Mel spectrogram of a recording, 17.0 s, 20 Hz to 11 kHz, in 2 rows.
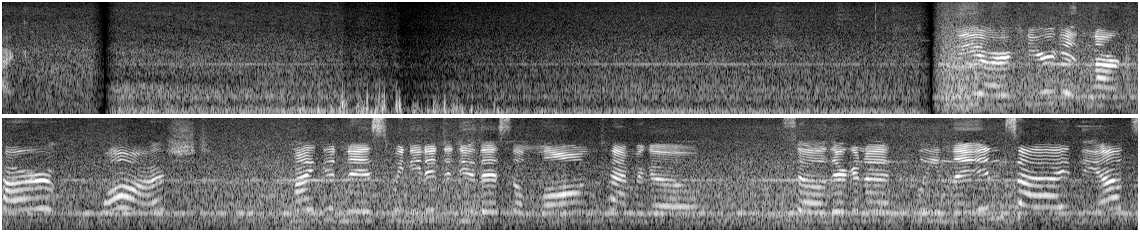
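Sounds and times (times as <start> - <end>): wind buffeting microphone: 0.0 - 17.0
car cabin rumble: 0.7 - 7.4
woman speaking: 7.0 - 10.1, 10.7 - 13.8, 14.4 - 17.0.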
